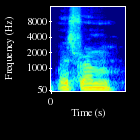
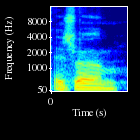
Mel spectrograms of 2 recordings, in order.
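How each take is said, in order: Both takes have the same delivery.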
